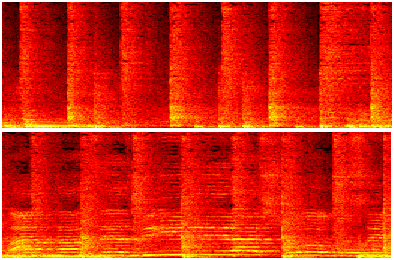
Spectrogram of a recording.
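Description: Live ska band playing an instrumental stretch of a song: drum kit hits about twice a second over bass, guitar and keyboard, with held horn notes from saxophone and trombone.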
